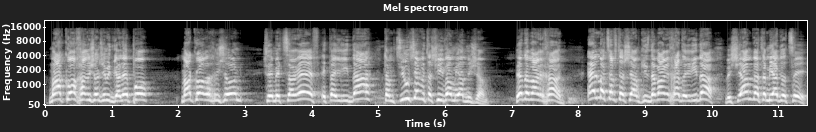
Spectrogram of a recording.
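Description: Man teaching Torah, very high voice, insistent and repetitive, rhetorical questions. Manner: lively, mixes in humor.

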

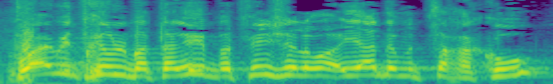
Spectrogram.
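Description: Gravelly-voiced man telling a story. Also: very high-pitched. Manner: animated storyteller, laughs often. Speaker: religious teacher. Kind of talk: storytelling sermon. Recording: long hall reverb.

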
